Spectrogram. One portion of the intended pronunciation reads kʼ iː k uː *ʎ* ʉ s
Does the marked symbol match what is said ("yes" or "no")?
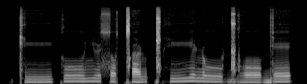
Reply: yes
